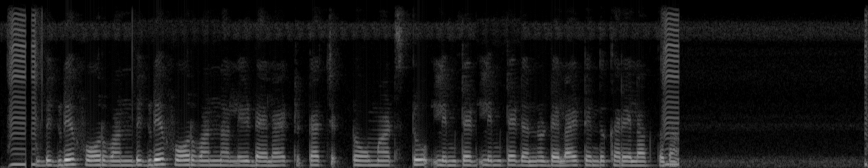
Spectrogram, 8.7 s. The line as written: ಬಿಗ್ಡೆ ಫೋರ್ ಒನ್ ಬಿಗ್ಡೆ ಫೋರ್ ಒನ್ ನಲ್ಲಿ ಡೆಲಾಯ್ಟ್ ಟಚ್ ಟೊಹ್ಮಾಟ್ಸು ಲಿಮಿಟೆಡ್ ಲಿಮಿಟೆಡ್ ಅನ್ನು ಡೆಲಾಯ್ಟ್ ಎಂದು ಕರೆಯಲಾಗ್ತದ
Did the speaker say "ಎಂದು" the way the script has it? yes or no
yes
